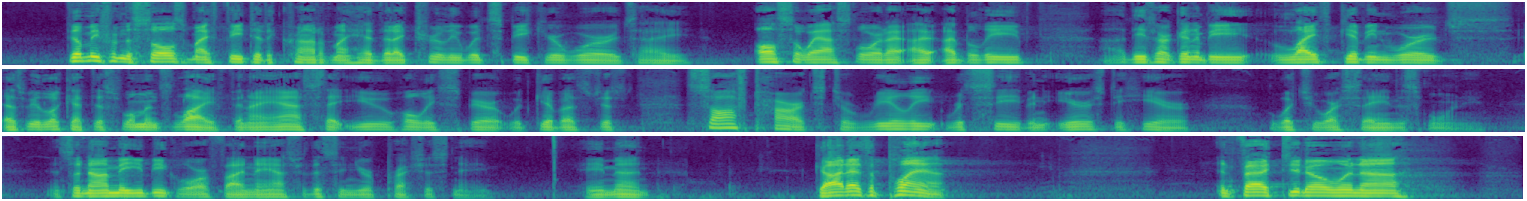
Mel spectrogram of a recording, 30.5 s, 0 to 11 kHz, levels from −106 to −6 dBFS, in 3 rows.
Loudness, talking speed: -26 LUFS, 195 wpm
